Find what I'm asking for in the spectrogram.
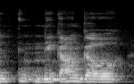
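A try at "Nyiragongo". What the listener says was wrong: It's an NY to start.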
